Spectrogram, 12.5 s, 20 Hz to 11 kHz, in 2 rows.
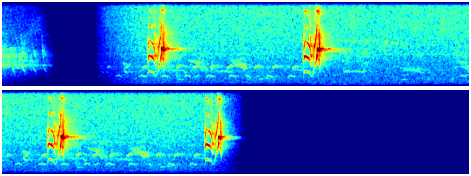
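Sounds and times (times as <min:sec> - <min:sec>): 
Golden-crowned flycatcher Myiodynastes chrysocephalus calling in the Andes: 0:01.4 - 0:09.3.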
